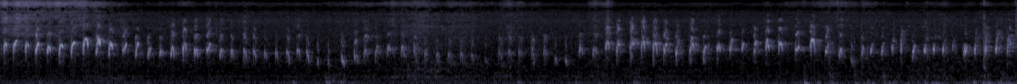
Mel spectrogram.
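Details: Pet female Djungarian hamster, a mother now living alone, calling affectionately only when her owner is near, touching or feeding her; long runs of rapid short high chirps, pausing briefly midway before resuming, with faint handling rustles.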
